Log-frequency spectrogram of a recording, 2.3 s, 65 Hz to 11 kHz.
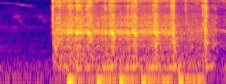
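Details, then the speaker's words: Barn-find Polaris Predator 500 quad on a jump box with starting fluid, third attempt: about 1.5 s of quick rhythmic cranking pulses with a faint catch, then silence; engine coughs but doesn't start yet. "Oh, she coughed already. Did you hear it? I'm about out of this stuff. Come on, old girl."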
